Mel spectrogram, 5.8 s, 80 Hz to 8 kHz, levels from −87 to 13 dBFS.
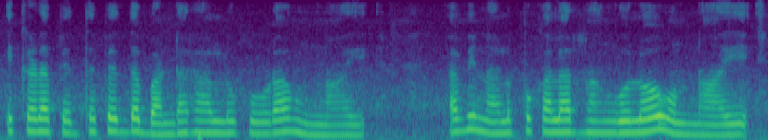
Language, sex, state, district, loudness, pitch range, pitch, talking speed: Telugu, female, Telangana, Hyderabad, -18 LUFS, 175-215 Hz, 195 Hz, 125 wpm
